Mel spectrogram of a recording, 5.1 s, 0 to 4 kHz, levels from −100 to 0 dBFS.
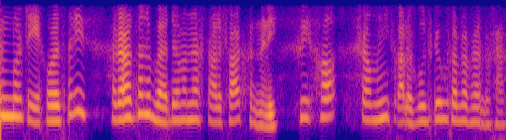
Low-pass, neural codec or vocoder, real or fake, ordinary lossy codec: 3.6 kHz; codec, 16 kHz in and 24 kHz out, 0.4 kbps, LongCat-Audio-Codec, four codebook decoder; fake; none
